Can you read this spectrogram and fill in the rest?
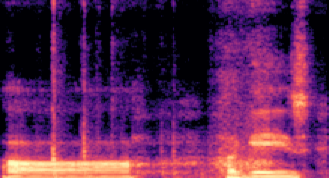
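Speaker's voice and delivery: soft, low cooing over a hug; gentle aww huggies; tender aw. Real, not acted. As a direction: coo at something sweet. Reader coos at hug picture.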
